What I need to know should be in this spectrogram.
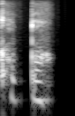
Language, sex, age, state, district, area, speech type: Odia, female, 18-30, Odisha, Bhadrak, rural, read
